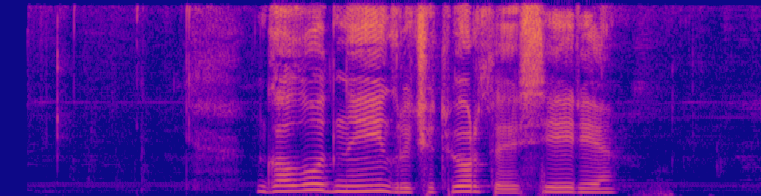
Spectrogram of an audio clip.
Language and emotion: Russian, sad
